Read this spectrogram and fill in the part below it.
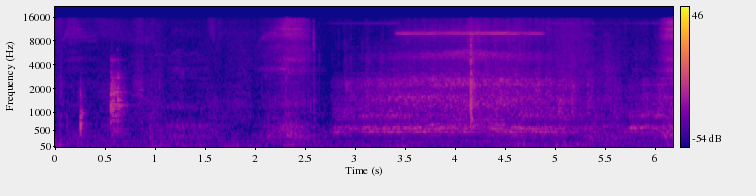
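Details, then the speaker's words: Woodturning a twig pot on the lathe with the tailstock backed out after sanding to 320: a steady buzzing drone with light tool scraping as the unsupported workpiece vibrates, so only light cuts are taken. "Again, without the tailstock, you hear the vibration, so we're not taking near as aggressive a cut."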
